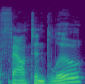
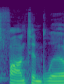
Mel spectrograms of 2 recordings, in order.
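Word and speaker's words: Fontainebleau: a place that was like playing on the font Blue by calling it The Fountain Blue no did they just not know how to pronounce it cuz then somebody else comes on and says font and blue it's the blue that's what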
